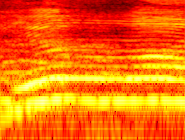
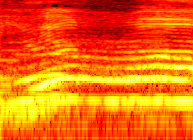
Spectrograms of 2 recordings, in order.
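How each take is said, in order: Both takes have the same delivery.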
